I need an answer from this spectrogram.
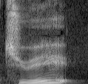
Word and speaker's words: tue: Et donc, le verbe tuer, on est obligé de le conjuguer. On va conjuguer le verbe tuer à la troisième personne. Tu. Donc on écrit T-U-E, mais finalement on prononce tu.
